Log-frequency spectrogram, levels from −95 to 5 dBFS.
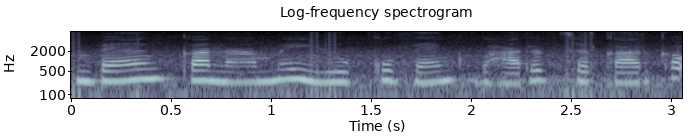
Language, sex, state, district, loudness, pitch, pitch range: Hindi, female, Uttar Pradesh, Gorakhpur, -29 LUFS, 255 Hz, 240-270 Hz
